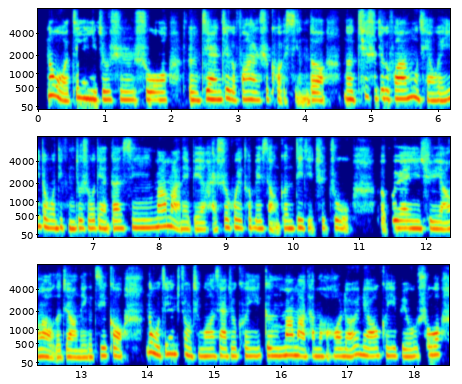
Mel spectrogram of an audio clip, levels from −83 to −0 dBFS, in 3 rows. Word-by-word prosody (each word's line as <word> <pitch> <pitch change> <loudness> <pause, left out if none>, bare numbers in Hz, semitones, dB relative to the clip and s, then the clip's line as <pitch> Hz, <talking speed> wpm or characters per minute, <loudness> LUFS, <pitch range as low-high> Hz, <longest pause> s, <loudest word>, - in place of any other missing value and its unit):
那 295 - +9
我 180 - +3
建 235 +8 0
议 215 -3 +4
就 195 +1 +1
是 195 -1 -2
说， 190 0 0 0.3
呃， 185 -1 0
既 210 - +5
然 195 -1 +6
这 220 +2 +3
个 185 - 0
方 195 +3 0
案 190 -2 +1
是 195 - -1
可 - - -3
行 - - -4
的， 180 -2 +3 0.3
那 205 -1 +3
其 230 +9 -1
实 255 -4 -1
这 220 +1 -1
个 215 - +1
方 215 +1 +6
案 210 0 +8
目 245 -2 +2
前 180 -3 -2
唯 170 0 -1
一 200 +6 0
的 210 - +1
问 185 -2 -1
题 180 - -1
可 195 - -8
能 170 - +1
就 185 +1 -1
是 185 - -4
有 185 - 0
点 180 -2 -2
担 180 0 +1
心 190 +2 -1
妈 215 +2 +3
妈 215 -1 +2
那 165 -1 -4
边 155 0 -5
还 145 - -7
是 200 +5 -2
会 195 -1 -1
特 200 +3 -5
别 180 -2 -3
想 175 0 -3
跟 180 0 -2
弟 190 +1 +1
弟 185 0 -7
去 185 - -6
住， 185 -1 -4 0.4
呃， - - -4
不 - - +1
愿 180 -1 +2
意 175 -1 +2
去 175 0 -2
养 160 +1 0
老 165 -4 +3
的 155 - -4
这 155 - -6
样 160 -2 +2
的 155 - -4
一 155 - -3
个 160 - -3
机 190 +4 -2
构。 - - +1 0.3
那 275 - +3
我 225 -6 +3
建 230 +5 -3
议 - - 0
这 225 - -7
种 210 -5 -2
情 180 +1 -4
况 180 0 0
下 180 0 +1
就 180 +1 -4
可 185 +2 -6
以 185 0 -4
跟 190 -1 0
妈 200 +1 +4
妈 185 -4 +2
他 180 +1 -5
们 175 0 -1
好 180 - -5
好 180 0 0
聊 175 +1 +1
一 225 - -2
聊， 190 -3 +1
可 195 - -7
以 190 0 -3
比 180 -1 -6
如 170 +2 -3
说， 210 +3 +1
185 Hz, 315 characters per minute, -21 LUFS, 175-200 Hz, 0.4 s, 那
